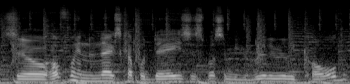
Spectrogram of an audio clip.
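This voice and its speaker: A young man from Ukraine talks in a loose, easygoing vlog manner at a middling pitch. He is recorded outdoors with clear music playing behind him. His phrasing is relaxed and full of casual filler. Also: quick pace. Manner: laid-back, chatty, loose phrasing with "dude" and "like". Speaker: RC car channel host. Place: outdoors, windy day.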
